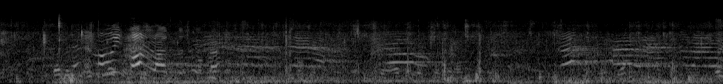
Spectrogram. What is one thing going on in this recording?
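A small crowd cheers and shouts from a distance outdoors.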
